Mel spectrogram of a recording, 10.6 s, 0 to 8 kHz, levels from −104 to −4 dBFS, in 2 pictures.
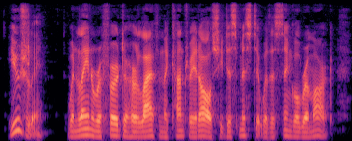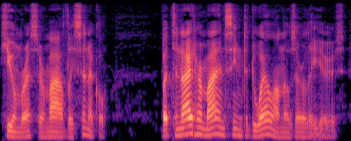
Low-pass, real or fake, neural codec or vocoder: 7.2 kHz; real; none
